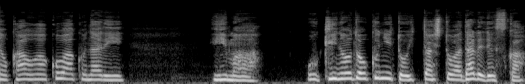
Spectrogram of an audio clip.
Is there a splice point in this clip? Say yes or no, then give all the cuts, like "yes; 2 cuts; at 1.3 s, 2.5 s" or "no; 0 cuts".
no; 0 cuts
